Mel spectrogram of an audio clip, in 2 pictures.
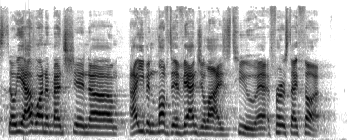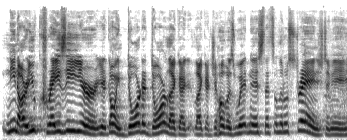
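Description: A man speaks in a raised, projected voice with hardly any pauses. His pitch is high for a man. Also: ordinary pitch variation, moderate pace. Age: 30s. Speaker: church member giving testimony. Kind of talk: testimony. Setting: church with congregation. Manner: humorous, warm.

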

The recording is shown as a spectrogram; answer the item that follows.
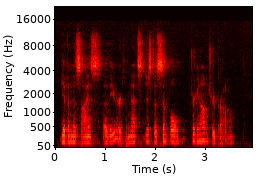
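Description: Audible room echo surrounds a man talking very fast in an American accent. His voice is fairly high, with fairly even intonation. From US Midwest (Ohio). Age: 40s. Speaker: creationist speaker. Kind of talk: lecture.

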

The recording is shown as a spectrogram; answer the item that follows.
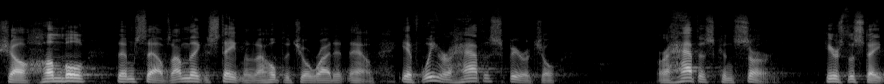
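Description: Speaking at a fairly quick pace, a man uses medium pitch and lively intonation. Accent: American. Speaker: visiting evangelist preacher. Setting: church. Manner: animated, rapid conversational preaching with quick self-deprecating humor; emphatic, with repeated words and frequent 'uh' fillers.

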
